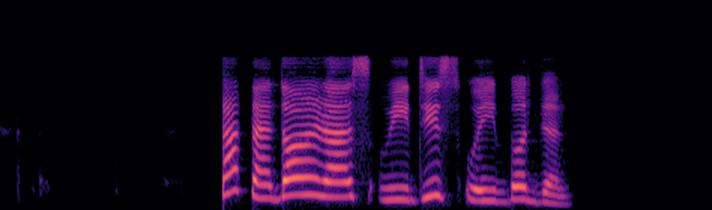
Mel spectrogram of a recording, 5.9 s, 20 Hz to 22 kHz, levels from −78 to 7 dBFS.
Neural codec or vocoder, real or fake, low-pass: codec, 16 kHz, 0.5 kbps, FunCodec, trained on Chinese and English, 25 frames a second; fake; 7.2 kHz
